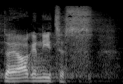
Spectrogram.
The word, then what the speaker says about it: Diognetus: And what is the guy's name? I want to pronounce it right. The guy's name is Diognetus.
